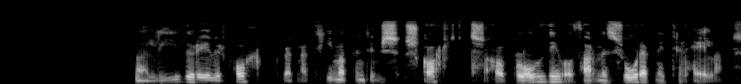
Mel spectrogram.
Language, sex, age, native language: Icelandic, male, 40-49, Icelandic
